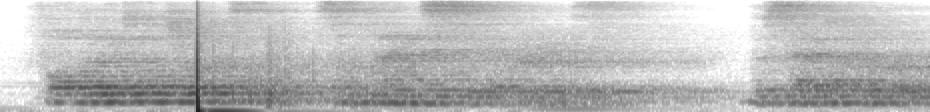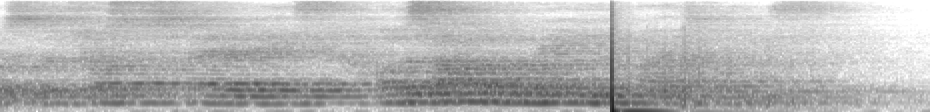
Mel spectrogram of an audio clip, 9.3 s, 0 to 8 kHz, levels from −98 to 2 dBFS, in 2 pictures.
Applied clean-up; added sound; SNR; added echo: none; Fireworks; -5 dB; reverberation time 2.2 s.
